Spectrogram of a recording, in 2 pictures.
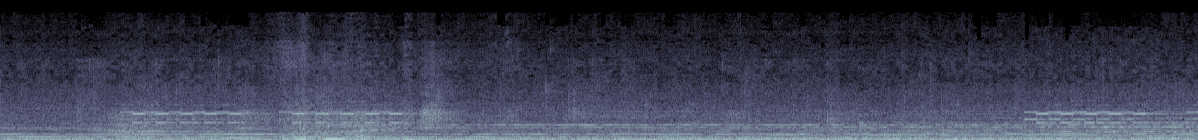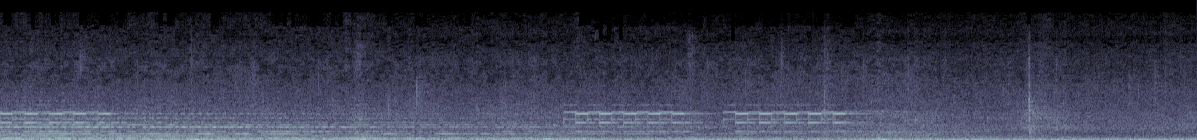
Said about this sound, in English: whose phone is this?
